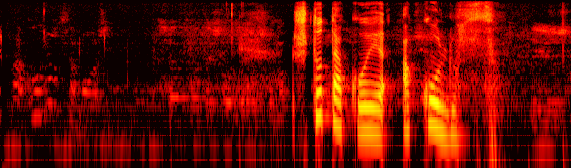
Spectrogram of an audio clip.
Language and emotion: Russian, neutral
